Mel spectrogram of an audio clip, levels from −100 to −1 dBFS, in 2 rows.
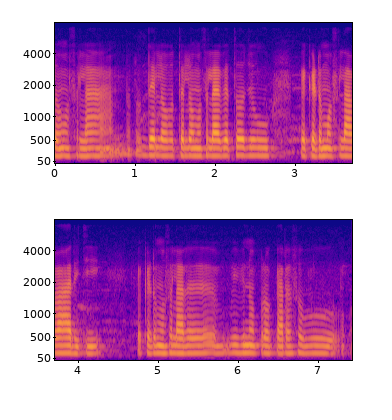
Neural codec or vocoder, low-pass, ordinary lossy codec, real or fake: none; 7.2 kHz; none; real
